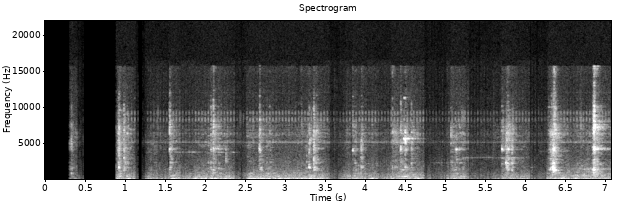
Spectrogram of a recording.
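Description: Near silence: faint, irregular clicks and ticks over quiet forest ambience.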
